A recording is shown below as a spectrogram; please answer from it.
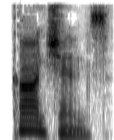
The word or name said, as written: consciencelessness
